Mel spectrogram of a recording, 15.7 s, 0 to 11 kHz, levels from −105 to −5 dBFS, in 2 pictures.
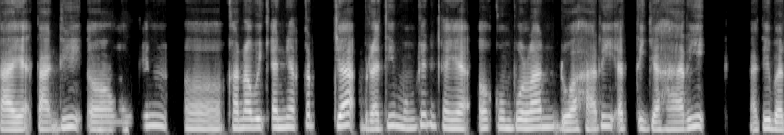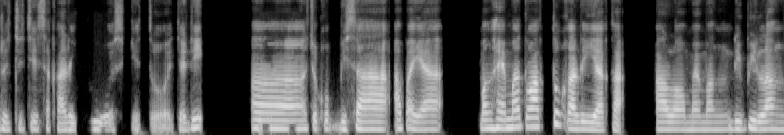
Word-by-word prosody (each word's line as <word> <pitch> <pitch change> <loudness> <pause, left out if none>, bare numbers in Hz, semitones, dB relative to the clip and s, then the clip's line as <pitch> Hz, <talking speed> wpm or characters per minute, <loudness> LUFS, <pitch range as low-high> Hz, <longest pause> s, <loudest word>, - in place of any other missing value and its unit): Kayak 160 0 +4
tadi, 210 +7 0
eee, 165 0 -1
mungkin, 200 +11 -6 0.3
eee, 90 -1 -1
karena 200 +1 +3
weekend-nya 215 +1 +1
kerja 250 -1 +1 0.2
berarti 185 +3 0
mungkin 220 +6 -2
kayak, 195 -3 +1
oh, 200 - +1
kumpulan 200 +2 +2
2 165 +1 +3
hari, 240 +3 -2
eee, 190 - +1
3 175 -4 -1
hari, 175 +7 0 0.5
nanti 160 +5 -2
baru 165 -3 +2
cuci 170 0 -7
sekaligus 160 0 -4
gitu. - - -7
Jadi, 200 +7 0 0.5
eee, 185 -1 +4
cukup 185 - -4
bisa 170 0 +4
apa 185 +1 0
ya, 165 0 +2 0.4
menghemat 200 +3 +3
waktu 225 +6 +4
kali 175 -2 +4
ya 150 - +7
Kak, - - +1 0.3
kalau 165 -1 +3
memang 165 +1 -3
dibilang 175 -1 +1
180 Hz, 140 wpm, -25 LUFS, 165-200 Hz, 0.5 s, ya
